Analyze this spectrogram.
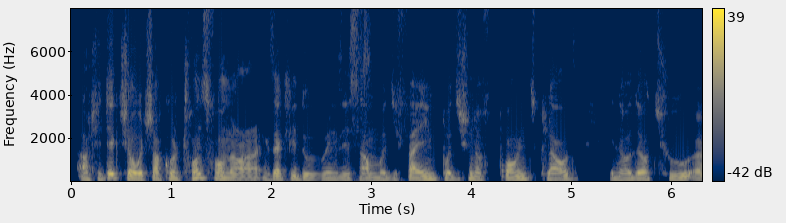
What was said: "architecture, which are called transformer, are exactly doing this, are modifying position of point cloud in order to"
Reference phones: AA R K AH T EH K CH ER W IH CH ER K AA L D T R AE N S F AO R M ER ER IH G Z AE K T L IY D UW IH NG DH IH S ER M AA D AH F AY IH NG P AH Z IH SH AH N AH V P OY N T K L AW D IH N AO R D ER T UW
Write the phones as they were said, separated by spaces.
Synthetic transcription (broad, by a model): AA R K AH T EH K CH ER W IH CH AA K AA L D T R AE N S F AO R M ER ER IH G Z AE K T L IY D UW IH NG DH IH S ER M AA D AH F AY IH NG P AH Z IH SH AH N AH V P OY N T K L AW D IH N AO R D ER T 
